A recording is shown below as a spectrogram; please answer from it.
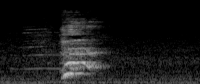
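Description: A single short, high-pitched cry that rises and falls in pitch, a little over half a second in, over faint room noise.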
